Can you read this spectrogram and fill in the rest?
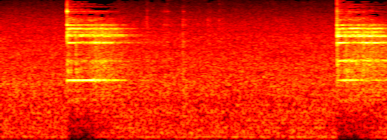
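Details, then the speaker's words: Rear-end (differential) rebuild on a wagon: bearing race driven into its bore with a punch and hammer; two sharp metallic blows, the second brighter and higher pitched, the tone change showing the race is fully seated. "you need a bigger punch now probably i think i'm moving it on down huh she's moving she's almost there i think she's there"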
